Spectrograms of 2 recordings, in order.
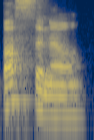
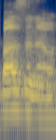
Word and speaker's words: Bussineau: And the reason I put, that was my nickname growing up, because people, instead of saying Bussineau, people say Bussineau for some reason. It's an S, but people pronounce it Bussineau.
